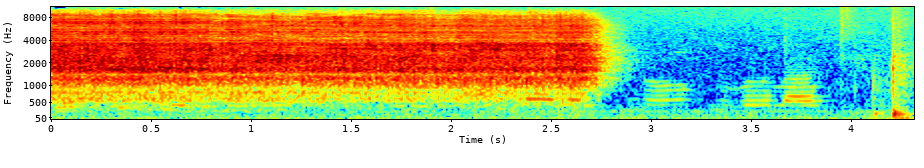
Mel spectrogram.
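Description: A loud burst of harsh, hiss-like noise over the voice call, starting suddenly and cutting off sharply after about two and a half seconds. Faint voices follow near the end.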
